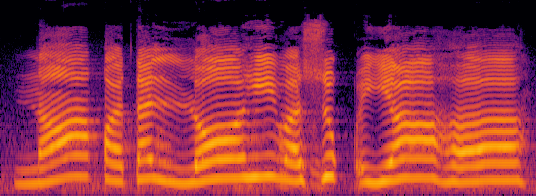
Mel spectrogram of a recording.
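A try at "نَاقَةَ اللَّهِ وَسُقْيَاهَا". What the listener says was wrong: قاف کو پر رکھنا ہے، کلکلہ بھی ادا کرنا ہے.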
